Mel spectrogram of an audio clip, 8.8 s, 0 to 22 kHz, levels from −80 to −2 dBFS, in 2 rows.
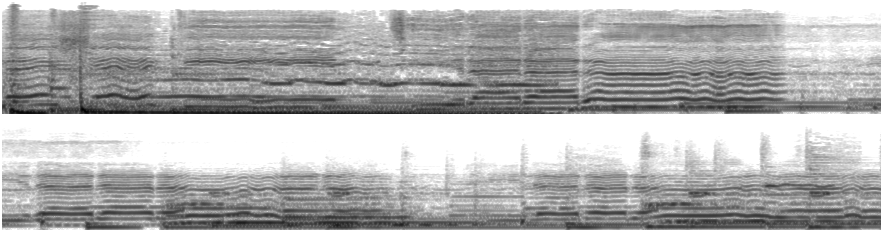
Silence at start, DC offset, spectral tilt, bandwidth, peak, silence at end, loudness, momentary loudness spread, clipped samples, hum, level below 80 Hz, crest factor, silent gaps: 0 s; under 0.1%; -5.5 dB/octave; 16.5 kHz; 0 dBFS; 0 s; -18 LUFS; 13 LU; under 0.1%; none; -20 dBFS; 16 dB; none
